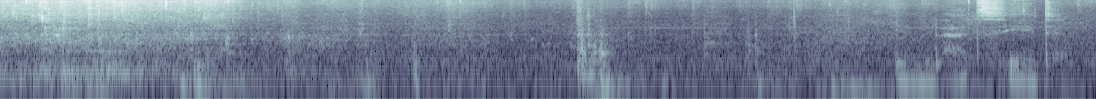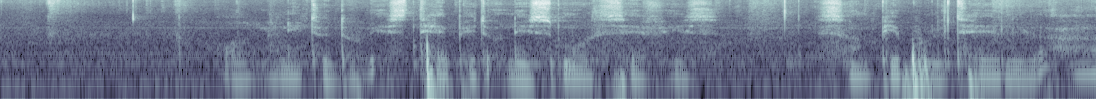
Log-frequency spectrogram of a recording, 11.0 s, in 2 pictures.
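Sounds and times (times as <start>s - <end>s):
tap water running as hands are washed: 0.0s - 2.0s
speech: 4.9s - 5.4s, 6.6s - 10.9s.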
